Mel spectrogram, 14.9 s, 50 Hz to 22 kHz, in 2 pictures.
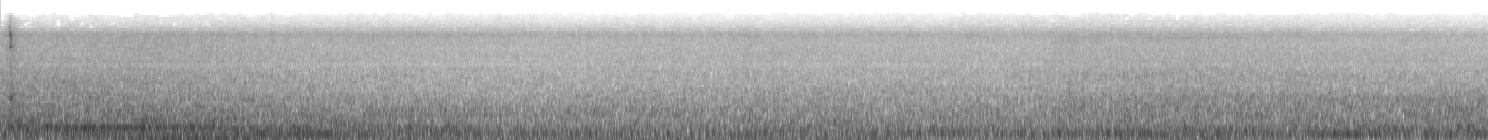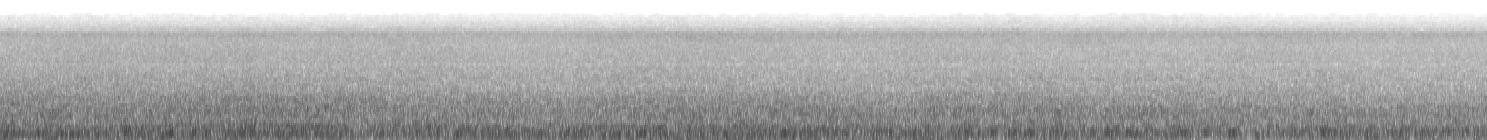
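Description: Subaru Legacy B4's turbocharged flat-four idling, a faint low hum under a steady hiss. The engine hum is clearest in the first couple of seconds and fades into the hiss.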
